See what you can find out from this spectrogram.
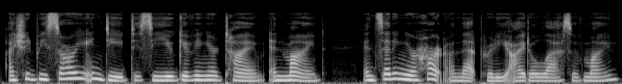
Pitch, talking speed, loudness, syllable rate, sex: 200 Hz, 230 wpm, -17 LUFS, 5.2 syllables/s, female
